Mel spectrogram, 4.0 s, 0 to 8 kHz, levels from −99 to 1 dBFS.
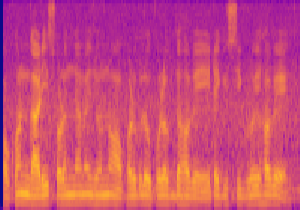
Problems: constant background noise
